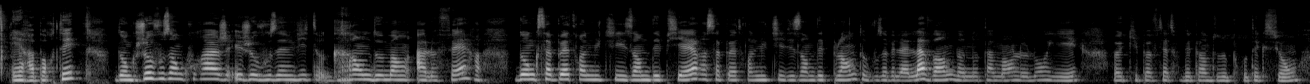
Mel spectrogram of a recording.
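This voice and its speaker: Using a normal speaking voice, a woman talks at a medium pitch and moderate pace with fairly even intonation. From southern France. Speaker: medium and tarot reader. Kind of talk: astrology card reading.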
